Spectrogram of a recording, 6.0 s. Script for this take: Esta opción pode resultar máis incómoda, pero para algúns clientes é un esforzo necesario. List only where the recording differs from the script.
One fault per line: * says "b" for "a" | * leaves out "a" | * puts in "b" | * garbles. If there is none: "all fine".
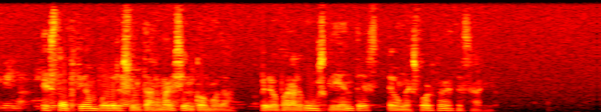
all fine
